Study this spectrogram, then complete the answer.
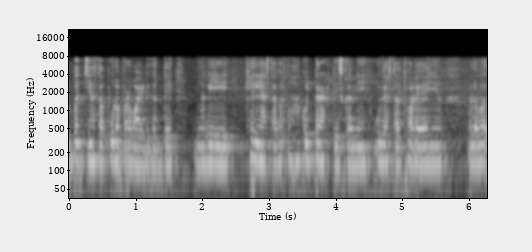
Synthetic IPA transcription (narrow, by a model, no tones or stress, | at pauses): bətːʃejãːst̪ãpuːɾaːpɾoʋaːɪɖkəɾd̪eː | jãːkikʰeːlneaːst̪aːkəɾt̪ʊɦãːkoːiːpɾɛːkʈɪskəɾniːʊ̰d̪east̪at̪ʰʊaːɽeaːijãː | mət̪ləb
